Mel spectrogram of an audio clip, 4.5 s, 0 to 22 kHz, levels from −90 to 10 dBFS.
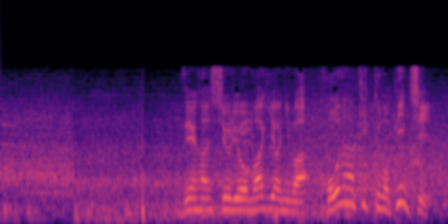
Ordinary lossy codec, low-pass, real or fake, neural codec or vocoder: none; 7.2 kHz; real; none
